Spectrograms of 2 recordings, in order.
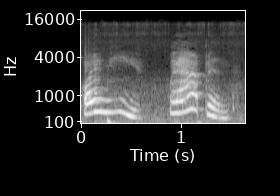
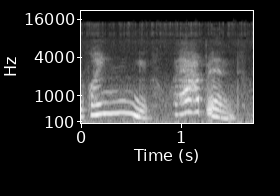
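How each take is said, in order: First: Higher, more anxious redo; Fluttershy asking Twilight, frantic and much higher. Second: Higher, anxious questions; Fluttershy asking Twilight, frantic and higher. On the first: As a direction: push the panic further up. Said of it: "my voice is slightly cracking". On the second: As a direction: plead for answers. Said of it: "asked frantically". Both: A narrator's reading.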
